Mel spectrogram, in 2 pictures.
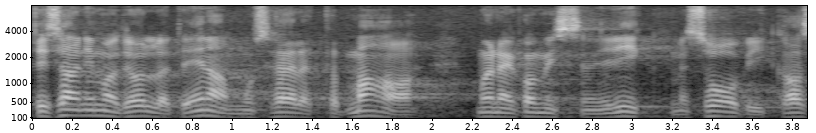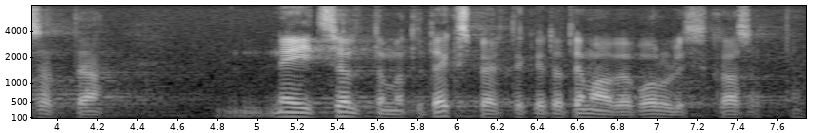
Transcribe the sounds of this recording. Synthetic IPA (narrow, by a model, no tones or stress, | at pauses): t̪ːe̞jsɑːniːmo̞d̪̥ʲio̞lːɑe̞t̪ːe̞nɑmushæːle̞t̪ːˑɑb̥mɑɦɑmɤne̞ko̞misːio̞niliːkmeso̞ːvikɑːsɑt̪ːˑɑ | ne̞jd̪̥sɤ̞lt̪ːˑumɑt̪ːˑud̪̥e̞kspe̞rt̪ˑːekujd̪ɑt̪e̞mɑveːb̥o̞luliselt̪̚kɑːsɑt̪ːˑɑ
